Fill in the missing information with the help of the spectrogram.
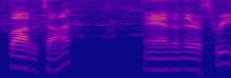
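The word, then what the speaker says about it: Botetourt: facility up at bottatot and it looks like boated tort folks but it is pronounced bottatot and then there are three fields that are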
